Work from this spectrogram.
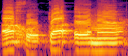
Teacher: جھٹکے کے ساتھ اخطأنا اور تا کو ہیوی کرتے ہوئے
